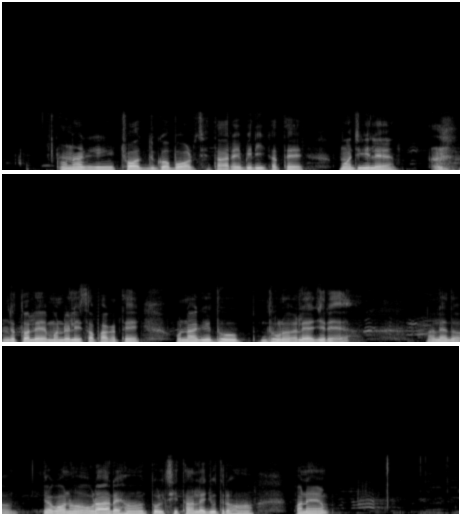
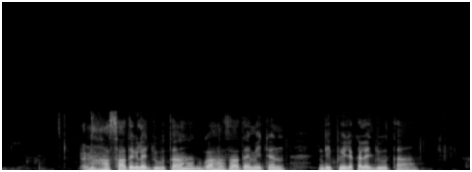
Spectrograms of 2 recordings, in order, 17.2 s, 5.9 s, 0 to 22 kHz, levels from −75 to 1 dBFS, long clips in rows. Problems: none marked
